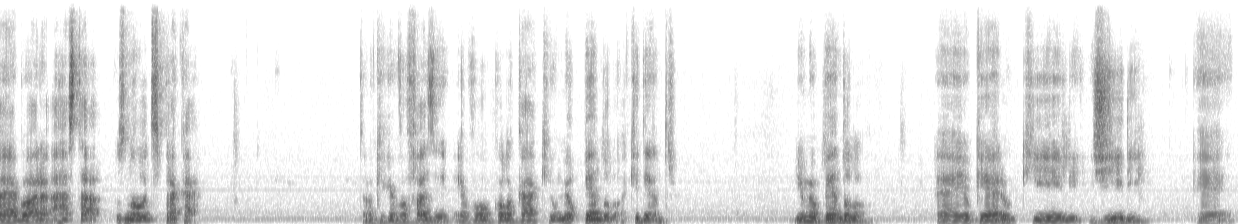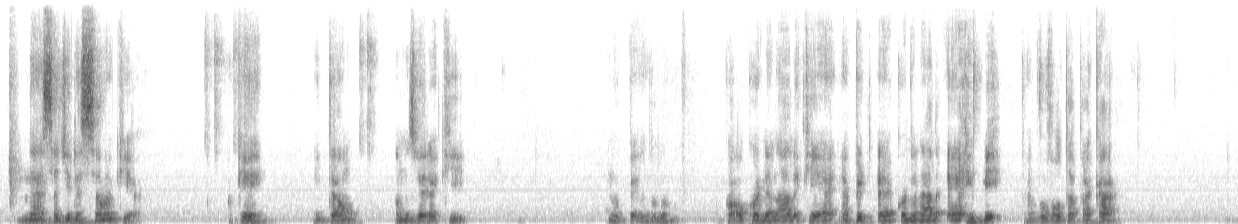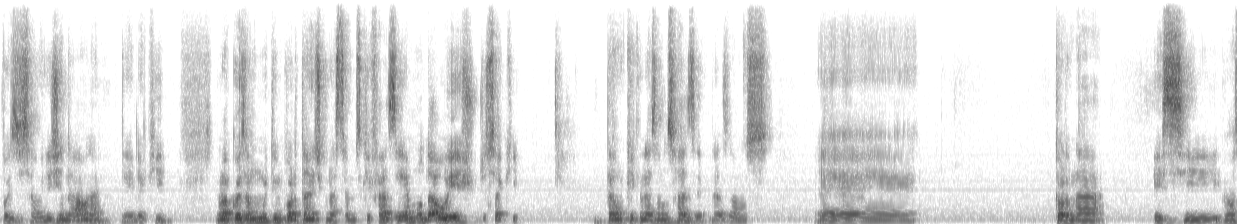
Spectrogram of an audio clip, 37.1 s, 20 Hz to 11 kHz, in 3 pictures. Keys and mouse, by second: 3.1-5.0 click, 6.4-7.6 click, 10.1-10.7 click, 13.9-16.0 click, 23.7 click, 27.6-28.6 click, 30.6-31.8 click, 34.2 click.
